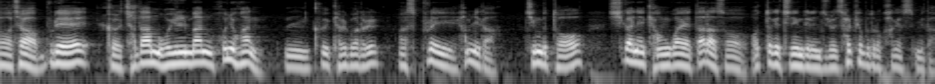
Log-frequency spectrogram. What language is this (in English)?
Korean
